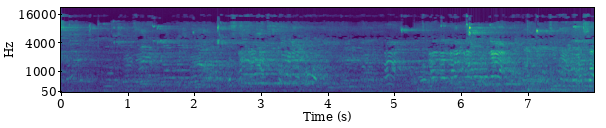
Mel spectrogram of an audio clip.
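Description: A basketball bouncing on a hardwood gym floor, a few separate knocks ringing in the large hall, over the voices of players and spectators.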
